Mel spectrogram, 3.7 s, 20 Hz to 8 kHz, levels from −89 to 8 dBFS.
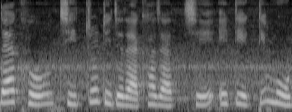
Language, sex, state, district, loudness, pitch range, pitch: Bengali, female, West Bengal, Jalpaiguri, -23 LUFS, 230-275 Hz, 250 Hz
